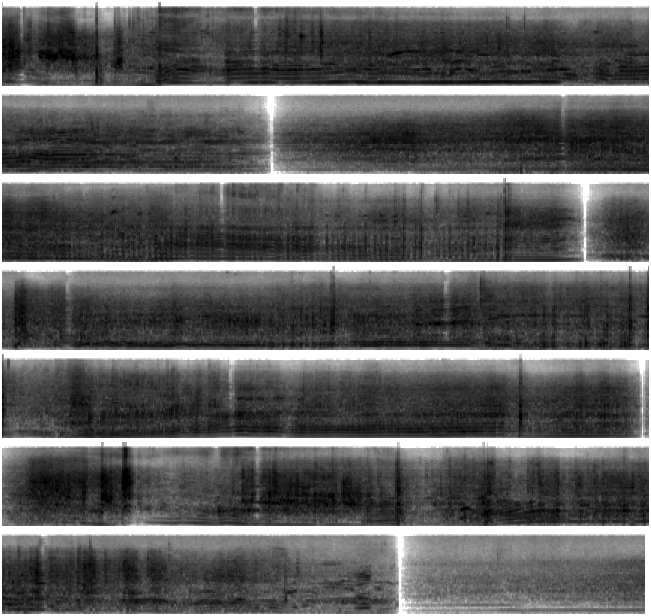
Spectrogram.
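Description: Rally cars being driven hard on a tarmac stage, the engines revving up and dropping back again and again through gear changes and braking. Several separate passes follow one another, each breaking off abruptly.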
